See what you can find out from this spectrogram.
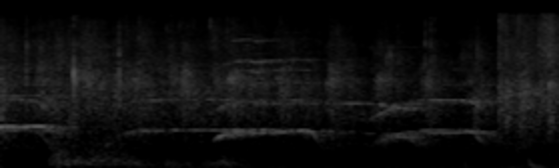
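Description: An audience applauds steadily, a dense wash of many hands clapping with no words spoken, while faint sustained tones with rising swoops sound underneath.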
